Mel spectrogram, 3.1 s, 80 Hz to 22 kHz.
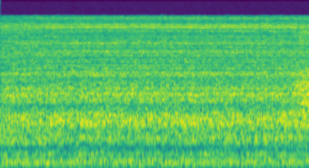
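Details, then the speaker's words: Hard-wired transistor preamplifier with two BC547 stages, 50k volume control turned to maximum: only a steady, even hiss with no low hum underneath. This is normal transistor noise. "you can hear the noise and that's normal no h absolutely no h that's the most important thing"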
